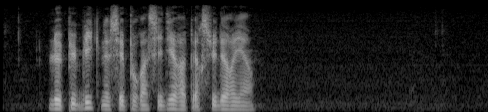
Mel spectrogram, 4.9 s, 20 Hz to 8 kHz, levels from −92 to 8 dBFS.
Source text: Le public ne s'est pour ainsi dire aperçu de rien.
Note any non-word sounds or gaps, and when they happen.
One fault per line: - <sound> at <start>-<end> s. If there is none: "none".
none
